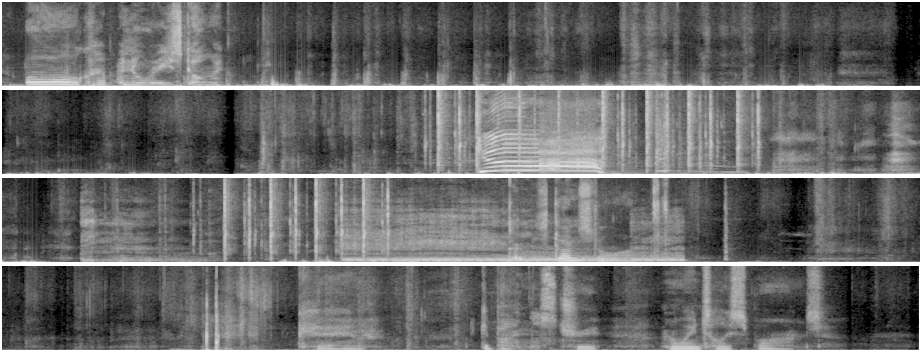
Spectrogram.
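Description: A toy cap gun clicks and snaps repeatedly close by.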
